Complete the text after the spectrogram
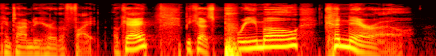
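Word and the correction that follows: Carnera: did I say his name right? No. Primo Canera, nicknamed the Ambling Alp, was a six foot five and a half be- foot beast.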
